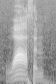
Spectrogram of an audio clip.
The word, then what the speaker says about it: Wathen: And Mark Wathen. I'm gonna go ahead and say Wathen, American style. Wathen.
